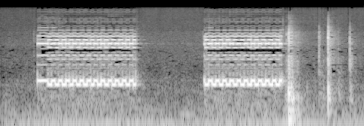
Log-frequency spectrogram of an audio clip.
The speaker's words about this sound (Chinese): 快给酒店挂电话吧啊。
